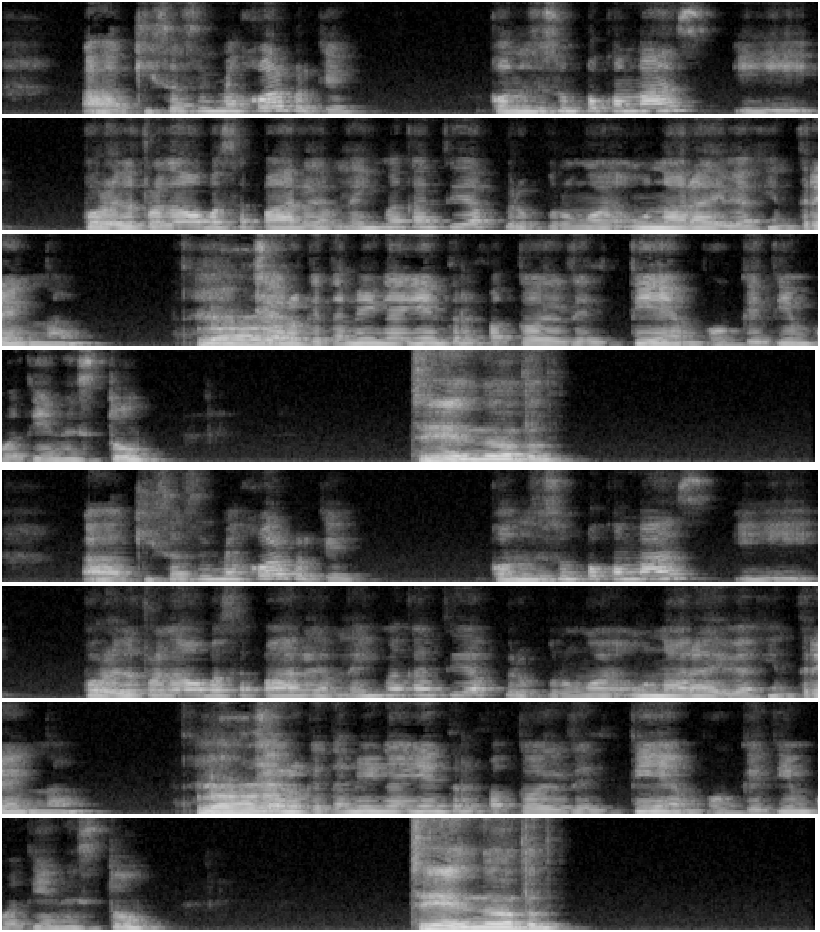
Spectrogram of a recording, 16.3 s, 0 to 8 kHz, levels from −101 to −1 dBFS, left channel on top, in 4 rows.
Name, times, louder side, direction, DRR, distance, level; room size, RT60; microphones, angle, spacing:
voice 1, 0.4-1.8 2.5-3.4 3.7-4.1 4.5-8.6 9.1-13.0, left 1 dB, 20° left, 2.3 m, -30 dB
voice 2, 9.1-9.6 14.3-15.0, right 2 dB, 90° right, 1.3 m, -20 dB
11.0 x 5.4 x 2.8 m
head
